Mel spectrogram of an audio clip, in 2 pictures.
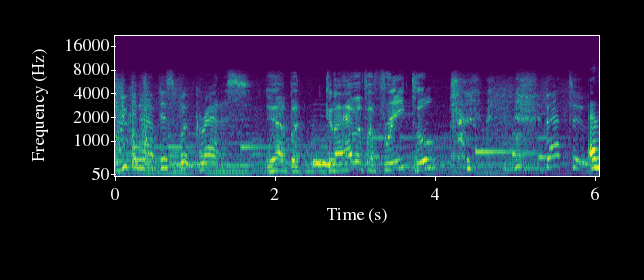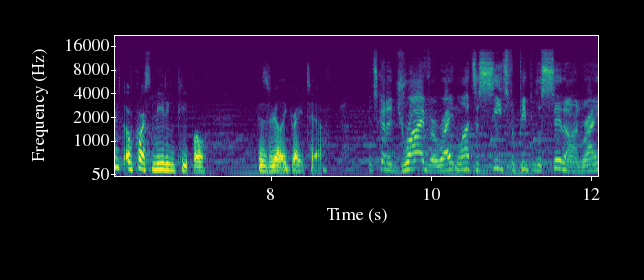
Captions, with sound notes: Yeah, but can I have it for free too? (CHUCKLES) That, too. And of course, meeting people is really great too. It's got a driver, right? And lots of seats for people to sit on, right?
